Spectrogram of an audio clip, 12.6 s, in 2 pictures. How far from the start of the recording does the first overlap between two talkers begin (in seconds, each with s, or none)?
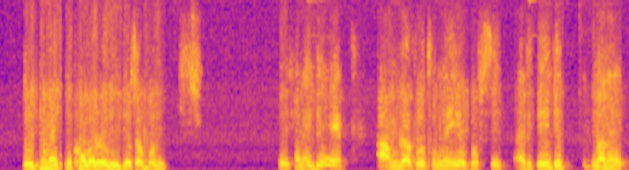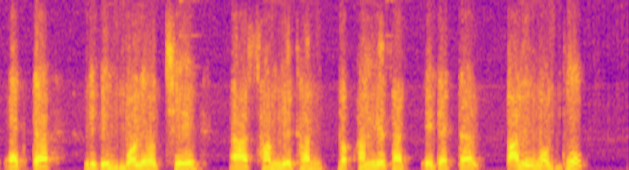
none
